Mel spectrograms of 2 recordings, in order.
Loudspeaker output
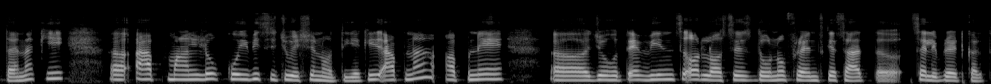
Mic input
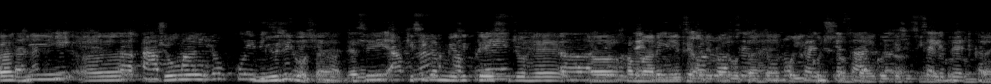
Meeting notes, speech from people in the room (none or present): present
